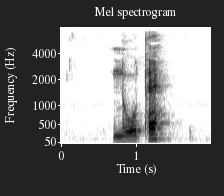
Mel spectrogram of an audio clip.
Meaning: 1. note (character indicating the length and pitch of a tone) 2. note 3. grade, mark
- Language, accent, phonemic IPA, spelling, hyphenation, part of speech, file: German, Austria, /ˈnoːtɛ/, Note, No‧te, noun, De-at-Note.ogg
